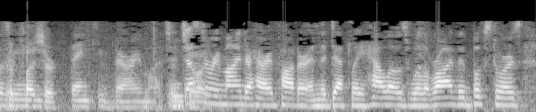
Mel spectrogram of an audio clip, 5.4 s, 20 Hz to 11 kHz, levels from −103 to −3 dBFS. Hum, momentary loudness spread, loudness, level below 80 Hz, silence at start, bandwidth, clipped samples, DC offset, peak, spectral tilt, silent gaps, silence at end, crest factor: none; 7 LU; -15 LUFS; -44 dBFS; 0 s; 6.4 kHz; under 0.1%; under 0.1%; 0 dBFS; -6 dB/octave; none; 0 s; 14 dB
